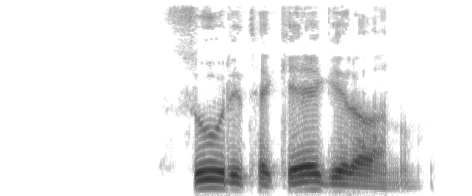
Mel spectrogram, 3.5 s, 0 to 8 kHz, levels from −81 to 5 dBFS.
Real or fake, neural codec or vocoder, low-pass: real; none; 7.2 kHz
